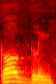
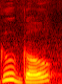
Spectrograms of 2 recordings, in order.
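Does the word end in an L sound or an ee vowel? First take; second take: ee vowel; L sound. First: The word ends with an extra ee vowel. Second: The word ends in an L sound, like table. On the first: The speaker calls it wrong. "mas não é" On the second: The speaker calls it right. "É Google e a pronúncia ... é semelhante a table"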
